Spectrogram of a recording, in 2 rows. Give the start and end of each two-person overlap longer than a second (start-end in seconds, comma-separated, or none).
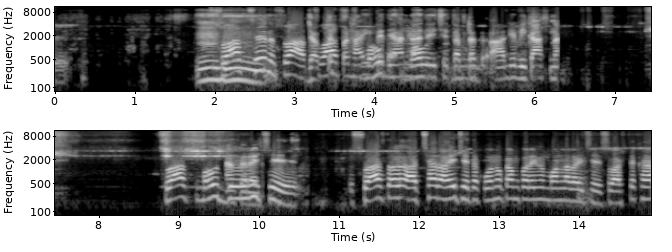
3.2-5.5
